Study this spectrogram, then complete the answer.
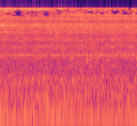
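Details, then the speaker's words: Ice machine reassembled after cleaning and servicing, run in wash cycle: steady low hum with water sloshing and flowing, no rattles or grinding; the pump is turning with no noises, running normally. "so I'm going to click this into the wash cycle which on this model it's down if I have a look my pump is turning no noises that's looking good"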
